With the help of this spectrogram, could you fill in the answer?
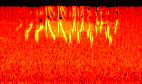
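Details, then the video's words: Lazuli bunting (Passerina amoena) singing a fast, high, jumbled phrase of sharp sweeping notes and short buzzy slurs, about two seconds long, over a quiet background; species of shrubby hillsides in western North America. "The Melodic Song of the Lazuli Bunting"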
